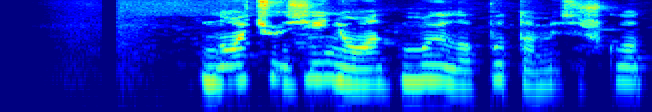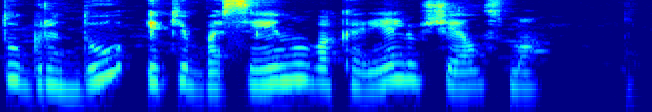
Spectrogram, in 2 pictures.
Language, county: Lithuanian, Alytus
